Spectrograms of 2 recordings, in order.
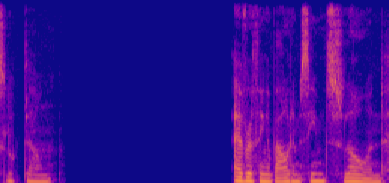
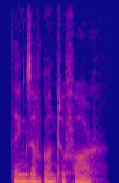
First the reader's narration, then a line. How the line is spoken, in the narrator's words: he stated quietly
